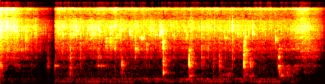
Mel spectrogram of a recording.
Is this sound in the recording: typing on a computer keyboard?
no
